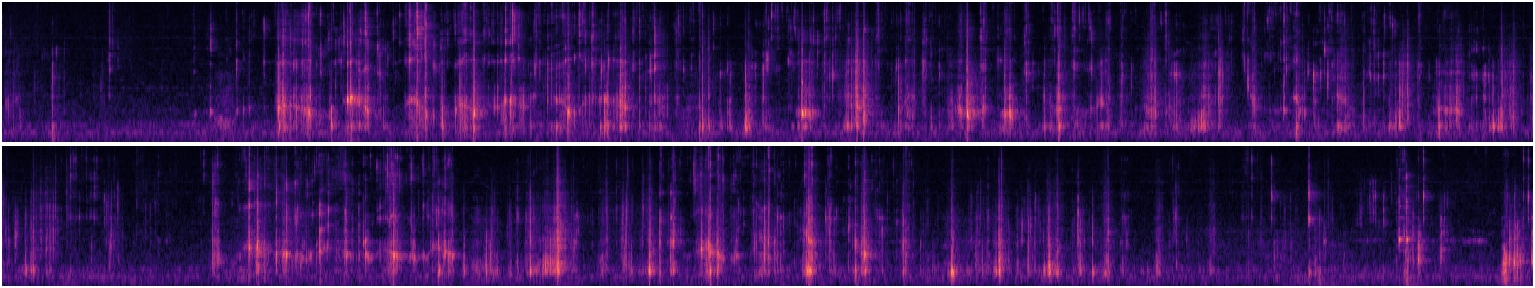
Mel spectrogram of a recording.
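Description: Close-miked chewing of slices of raw abalone, with crisp, crunchy bites. It comes in two spells: from about two and a half seconds in, and again after a short pause past the middle.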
